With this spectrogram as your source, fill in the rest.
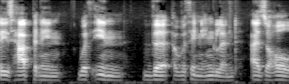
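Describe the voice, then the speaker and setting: A man with a South African accent speaks at a medium pitch in a bright, sharp tone, on a very clean recording with a silent background. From South Africa, Cape Town. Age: young. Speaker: vlogger. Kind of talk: casual vlog monologue.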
